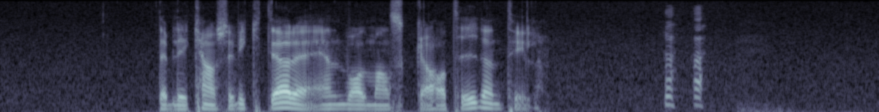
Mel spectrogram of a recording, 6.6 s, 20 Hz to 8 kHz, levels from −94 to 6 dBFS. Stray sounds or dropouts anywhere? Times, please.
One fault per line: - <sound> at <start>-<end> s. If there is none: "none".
- laugh at 5.0-5.3 s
